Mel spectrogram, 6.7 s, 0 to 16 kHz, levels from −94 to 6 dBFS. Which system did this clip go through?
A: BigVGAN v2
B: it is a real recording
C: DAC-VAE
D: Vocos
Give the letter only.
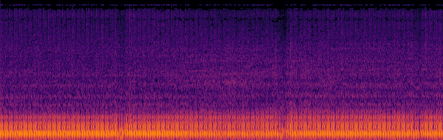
B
